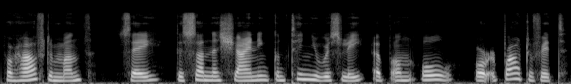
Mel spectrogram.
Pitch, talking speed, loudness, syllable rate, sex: 195 Hz, 180 wpm, -19 LUFS, 4.3 syllables/s, female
